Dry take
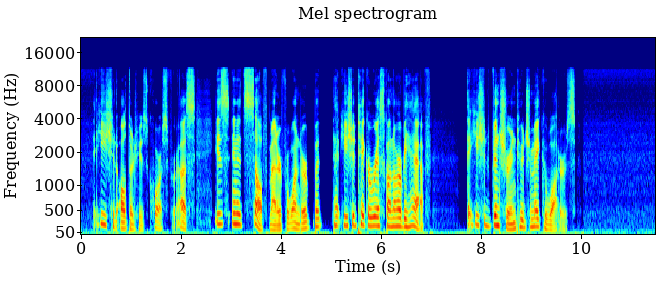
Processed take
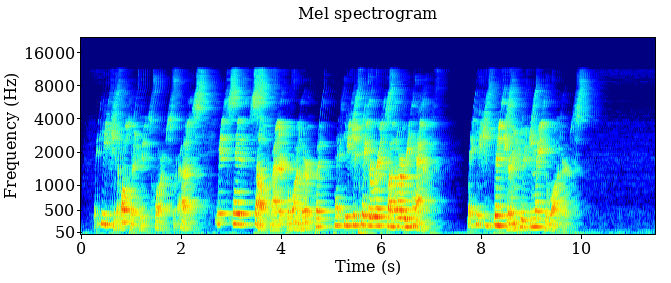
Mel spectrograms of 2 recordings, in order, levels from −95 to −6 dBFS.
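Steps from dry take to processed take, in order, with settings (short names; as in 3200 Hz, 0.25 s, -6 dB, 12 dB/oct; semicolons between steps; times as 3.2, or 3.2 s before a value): spectral delay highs late, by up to 0.192 s; flutter echo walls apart 7.5 m, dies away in 0.87 s; gain -5.5 dB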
